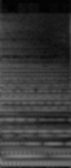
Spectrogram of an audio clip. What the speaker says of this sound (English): So what that allows me to do is that I can make my guitar sound like this.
